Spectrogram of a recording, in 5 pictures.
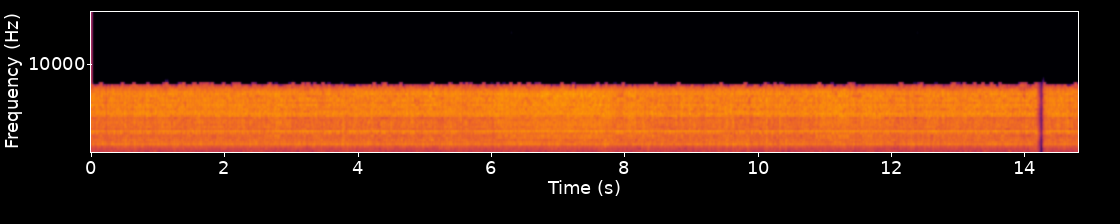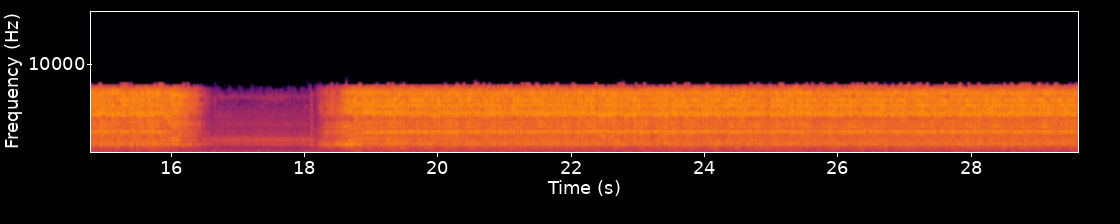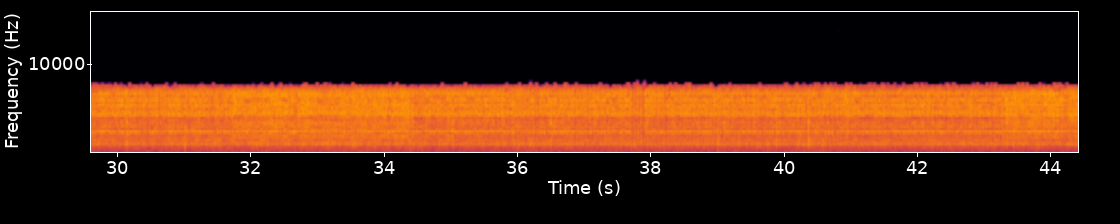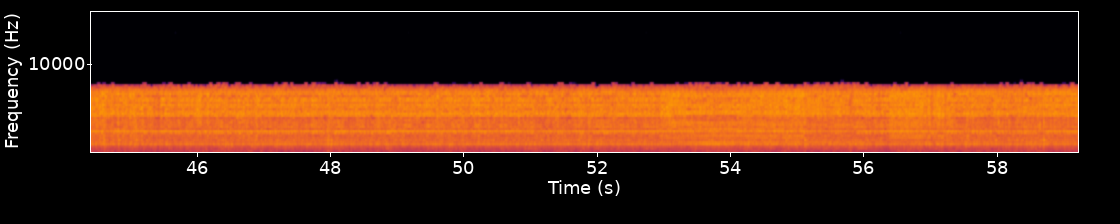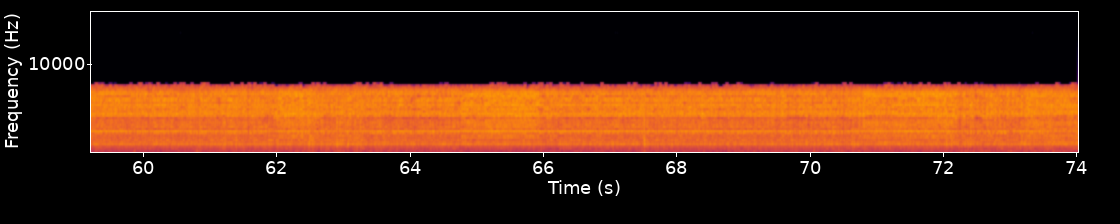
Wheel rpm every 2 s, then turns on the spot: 160, 160, 160, 160, 160, 160, 160, 150, 20, 120, 160, 160, 160, 170, 160, 160, 160, 160, 160, 160, 160, 160, 160, 160, 160, 160, 160, 160, 160, 160, 160, 160, 160, 160, 160, 160, 160.
none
